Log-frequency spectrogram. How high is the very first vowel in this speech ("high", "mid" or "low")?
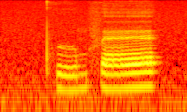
high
